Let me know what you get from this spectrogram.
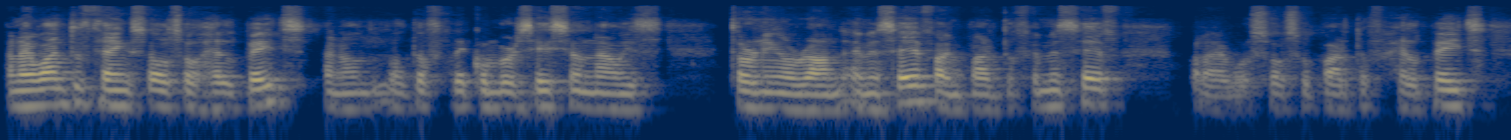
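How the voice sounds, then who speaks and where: A man from Spain with a strong Spanish accent, giving an earnest, fast-paced conference talk with frequent restarts. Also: a little high, fairly even intonation, darkish tone, recorded from a distance, a little hiss or hum. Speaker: conference speaker. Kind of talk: public talk.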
